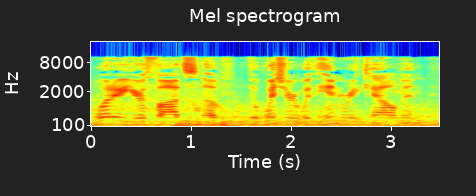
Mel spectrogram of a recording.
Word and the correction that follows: Cavill: Well, first of all, it's Henry Cavill. Okay. Just want to say his name correctly because, you know, it's just only fitting that we do Henry that.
